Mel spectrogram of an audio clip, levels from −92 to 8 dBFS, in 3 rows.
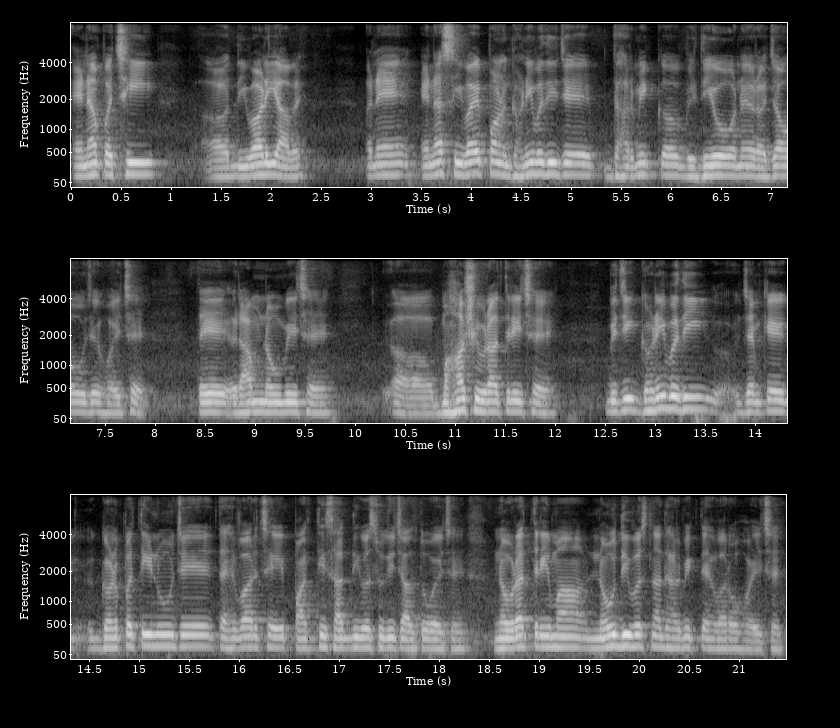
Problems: none marked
